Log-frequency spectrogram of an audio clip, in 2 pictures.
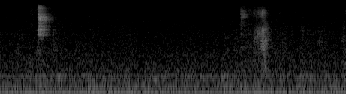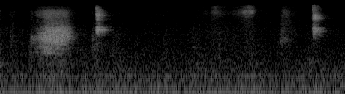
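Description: A craft knife tip scratches cross-hatch lines into the face of a solid white bar of soap held in the hand. Several short, bright, dry scratches rise out of a quiet background with a faint low hum, one of them slightly longer and fuller than the rest.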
